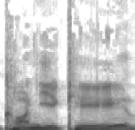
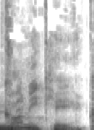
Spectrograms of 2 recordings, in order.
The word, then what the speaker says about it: Konyikeh: Konyke, würde ich sie aussprechen. – Konyke. – Ja, da ist ja so ein Y, also K-O-N-Y-I. K-E-H, so wird es geschrieben, für good, die Leute, good, die es nochmal ganz genau wissen wollen.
